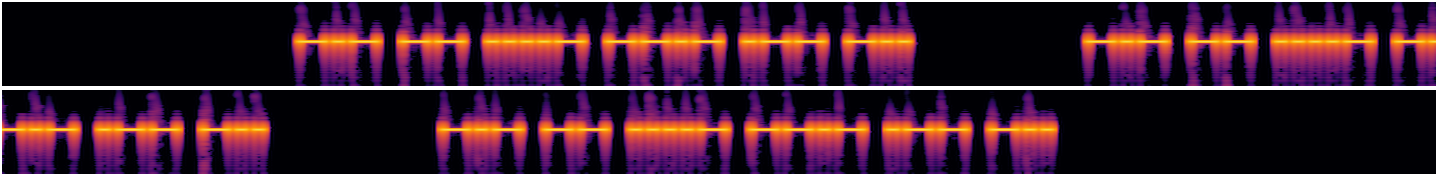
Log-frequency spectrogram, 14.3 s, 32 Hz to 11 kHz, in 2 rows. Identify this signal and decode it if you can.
Morse code, heard as a keyed tone, about 28 wpm, 700 Hz. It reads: KM4QWD KM4QWD KM4QWD
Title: USA Call Signs - 6 Characters - Repeated 3x - 28wpm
